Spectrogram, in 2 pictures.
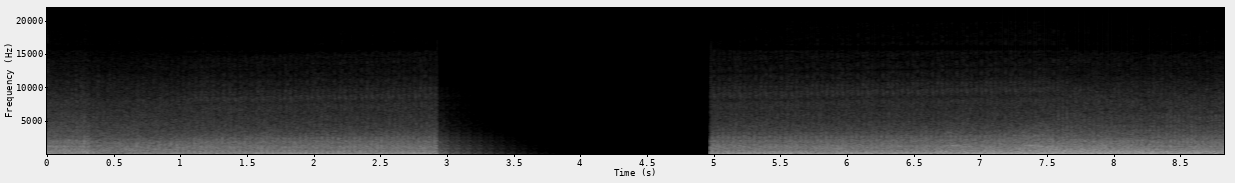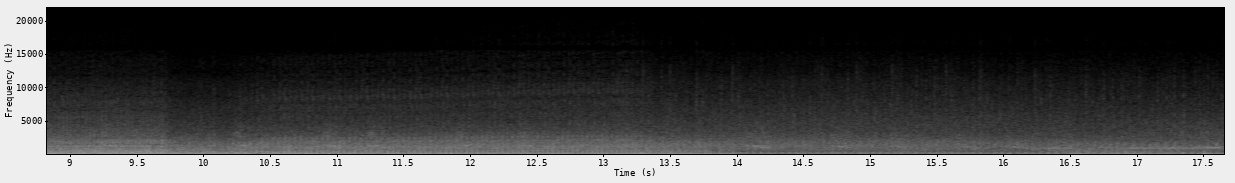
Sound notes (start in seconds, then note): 1.3 sirens wailing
